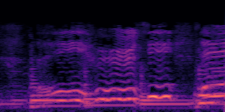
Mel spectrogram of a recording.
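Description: A woman singing a slow song with vibrato over guitar accompaniment, her phrase starting about a quarter second in.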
